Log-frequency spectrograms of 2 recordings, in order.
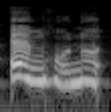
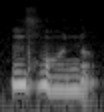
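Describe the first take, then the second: First: A short vowel sound comes before the m. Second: The word starts directly on the m sound. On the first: The speaker calls it wrong. "On ne dit pas eh mhono ... comme les Français" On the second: The speaker calls it right. "Non, ... mhono"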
